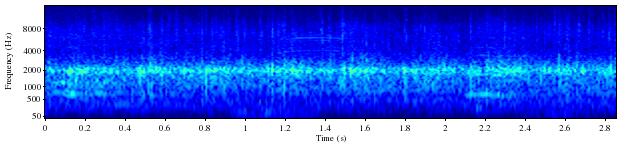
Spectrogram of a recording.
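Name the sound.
audience clapping hands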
